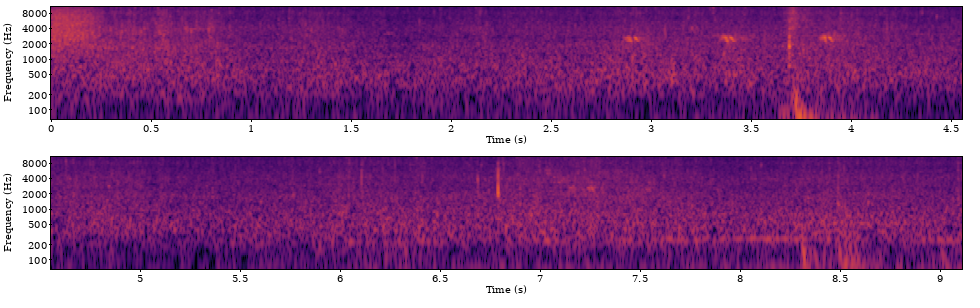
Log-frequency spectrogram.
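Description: Steady rushing outdoor noise, with one dull knock about four seconds in and a few faint high chirps just before it.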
